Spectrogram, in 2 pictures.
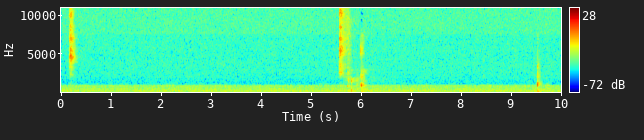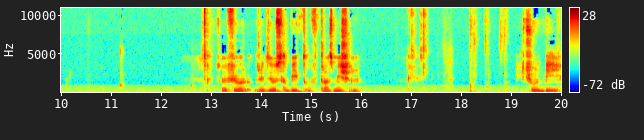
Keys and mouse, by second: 0.1-5.5 drag, 6.0-12.6 middle drag, 14.0-17.0 drag, 17.1-19.4 drag.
